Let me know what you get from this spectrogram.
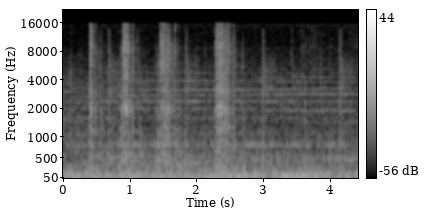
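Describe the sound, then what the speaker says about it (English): A 7/32 Allen wrench tightens the bolts of a Thule TracRac TracONE ladder rack on a 2008 Ford F-250, producing a few separate metallic ratcheting creaks and clicks over a steady low background hum. "you're going to come back and tighten them down with a 7/32 Allen"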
